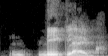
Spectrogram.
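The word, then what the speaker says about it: de Klerk: डी क्लैर्क, डी क्लैर्क, ये थाबो इम्बैकी।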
